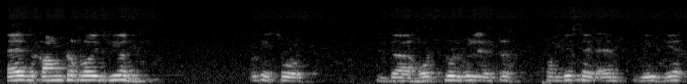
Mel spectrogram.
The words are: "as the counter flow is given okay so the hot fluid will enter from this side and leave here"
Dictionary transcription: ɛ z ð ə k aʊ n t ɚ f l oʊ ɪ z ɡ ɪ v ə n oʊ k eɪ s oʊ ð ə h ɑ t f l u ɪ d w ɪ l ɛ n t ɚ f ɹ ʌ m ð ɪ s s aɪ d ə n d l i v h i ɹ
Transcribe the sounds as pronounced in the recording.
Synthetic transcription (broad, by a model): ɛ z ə k aʊ n t ɚ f l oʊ ɪ z ɡ ɪ v ə n oʊ k eɪ s oʊ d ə h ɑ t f u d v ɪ l ɛ n t ɚ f ɹ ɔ m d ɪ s s aɪ d ə n d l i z h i ɹ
